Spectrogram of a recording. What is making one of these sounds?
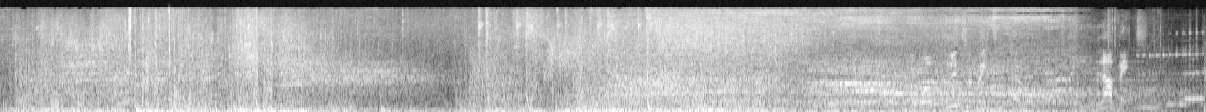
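Rapid gunfire blasts and explosions boom loudly.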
